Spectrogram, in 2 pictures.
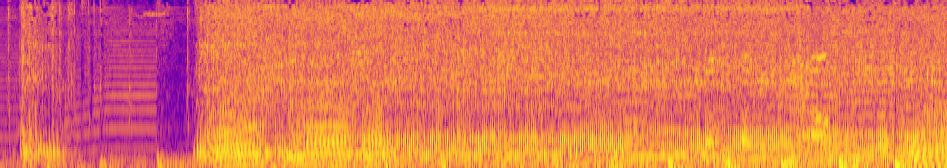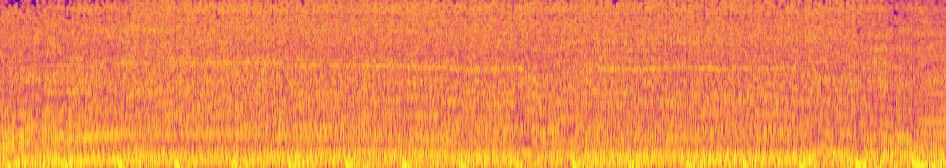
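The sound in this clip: A chainsaw cuts into a tree. Its loud engine drone kicks in after a brief quieter start, then runs steadily, with the pitch dipping and recovering a couple of times as the blade bites.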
